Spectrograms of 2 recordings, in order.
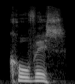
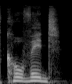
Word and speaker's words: COVID: It's not COVID, it's COVID. There's a D on the end, not a T.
